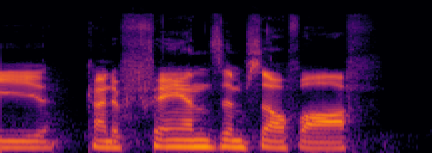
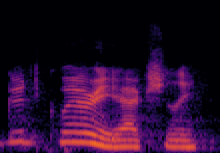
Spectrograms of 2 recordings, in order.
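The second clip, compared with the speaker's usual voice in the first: lightly voiced, higher-pitched adviser; a hint of a higher character voice; character musing aloud; 9 semitones higher than usual. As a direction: muse over the question in a raised pitch. Character ponders request for advice.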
